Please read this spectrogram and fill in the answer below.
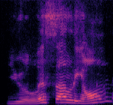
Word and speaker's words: Yulissa Leon: We got Dragon Lee, Nathan Frazier, Yulissa Leon.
